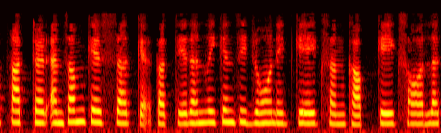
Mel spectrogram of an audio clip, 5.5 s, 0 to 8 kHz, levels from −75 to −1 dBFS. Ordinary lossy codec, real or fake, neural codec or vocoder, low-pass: MP3, 24 kbps; fake; codec, 16 kHz, 0.2 kbps, FocalCodec; 7.2 kHz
